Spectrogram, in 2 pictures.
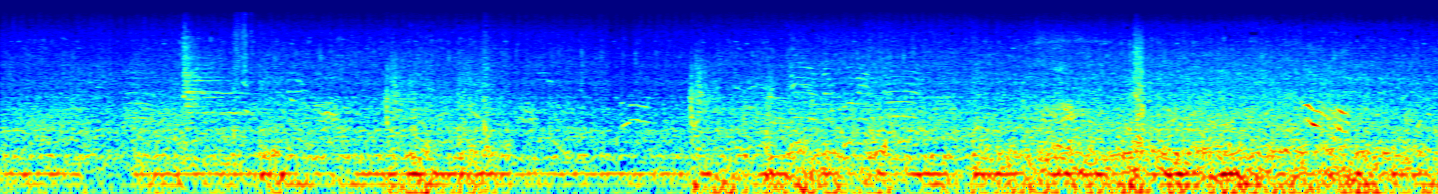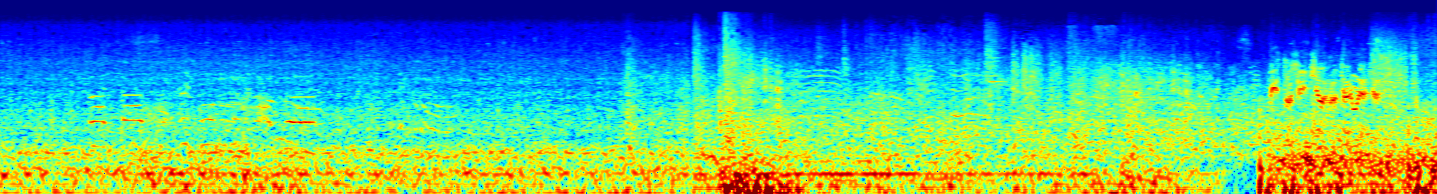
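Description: Tank engines rumble and clank steadily.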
